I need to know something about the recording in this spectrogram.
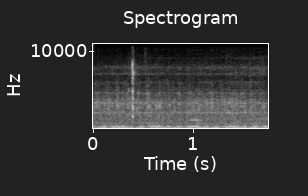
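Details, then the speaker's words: Kia Pride at idle before repair: uneven, lumpy beat with a regular stumble every few firings; misfire, later traced to a carbon-fouled spark plug. "yan nag-miss firing pagka ganyan Ano lang yan spark plug pero h natin alam kung anong spark plug ang hindi gumagana"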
